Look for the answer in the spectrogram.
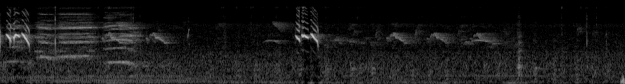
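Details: A Javan grey-throated white-eye in high excitement during breeding season gives sharp, high chattering bursts about every three seconds, with soft, slurred whistles between them; it whistles little, and this is a call challenging a rival.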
